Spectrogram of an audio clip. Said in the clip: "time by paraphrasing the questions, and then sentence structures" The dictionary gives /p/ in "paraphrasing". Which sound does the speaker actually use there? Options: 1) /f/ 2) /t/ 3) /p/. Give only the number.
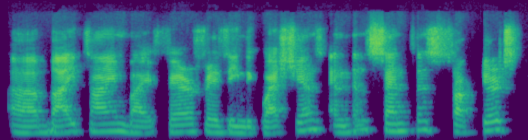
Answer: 1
